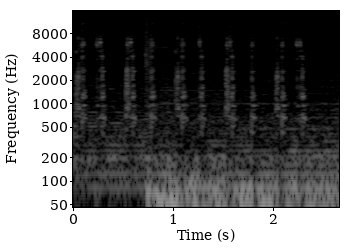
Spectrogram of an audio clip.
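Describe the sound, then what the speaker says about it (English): Steady clock-like ticking from the video game Limbus Company, a close, regular series of sharp ticks over a low background hum. "It's ticking faster, so I guess they can still feel pain."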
